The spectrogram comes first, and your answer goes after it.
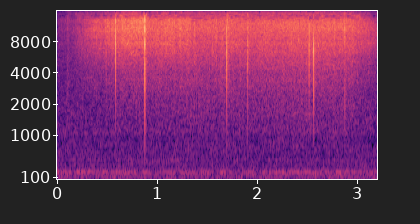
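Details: Vape coil fired in tank: steady soft sizzle with only a few faint ticks, no popping or spitting, unlike the popping stainless build before; coil firing cleanly and evenly.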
